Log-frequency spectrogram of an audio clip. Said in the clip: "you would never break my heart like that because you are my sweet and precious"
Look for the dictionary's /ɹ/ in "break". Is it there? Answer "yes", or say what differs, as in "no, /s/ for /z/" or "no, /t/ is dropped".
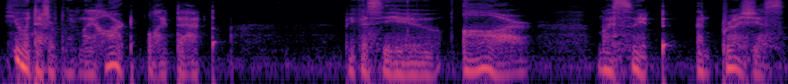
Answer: no, /ɹ/ is dropped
